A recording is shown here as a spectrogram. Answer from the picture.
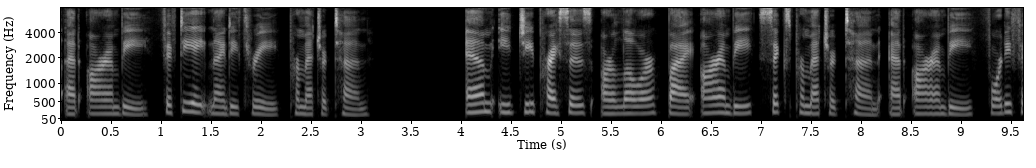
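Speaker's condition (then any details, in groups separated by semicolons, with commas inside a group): No condition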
